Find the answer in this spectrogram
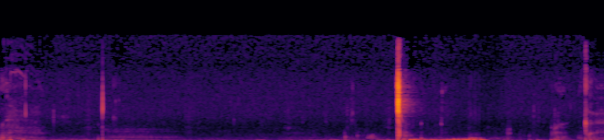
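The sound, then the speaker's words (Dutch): Near-silence broken by quiet drinking sounds as two people sip beer: a few sharp clicks like a glass being set down, plus a soft gulping, swallowing burst in the middle. No one talks. “voor de mensen die denken, wat voor stilte valt en nu? We nemen allebei even een slokje.”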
